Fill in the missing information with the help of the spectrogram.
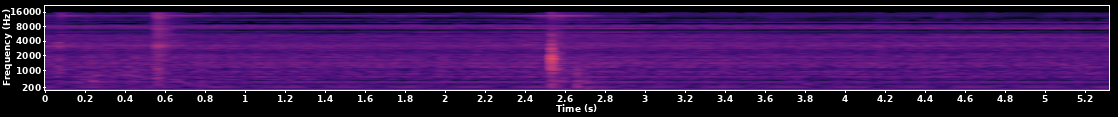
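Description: Steady electrical mains hum from the bench test setup, with a faint tone pulsing on and off about twice a second. A single sharp click about two and a half seconds in.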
